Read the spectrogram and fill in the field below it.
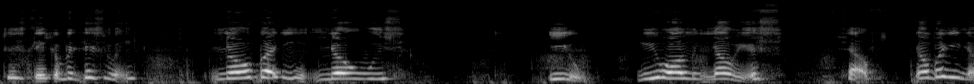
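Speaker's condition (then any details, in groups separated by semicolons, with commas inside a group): Cerebral palsy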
